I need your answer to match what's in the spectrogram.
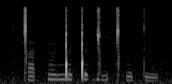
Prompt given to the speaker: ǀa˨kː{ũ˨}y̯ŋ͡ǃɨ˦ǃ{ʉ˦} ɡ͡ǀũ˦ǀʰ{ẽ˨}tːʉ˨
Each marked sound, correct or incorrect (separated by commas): incorrect, incorrect, incorrect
